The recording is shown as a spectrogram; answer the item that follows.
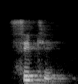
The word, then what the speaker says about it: city: City. City. Good. City. I city. City. City. So, first off, the I and also what you said was perfect. Make sure you get that last si syllable.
